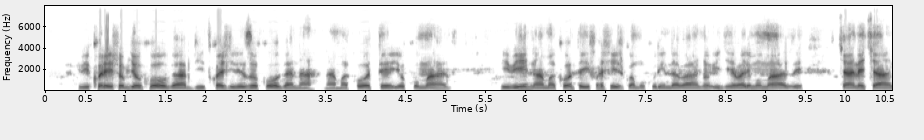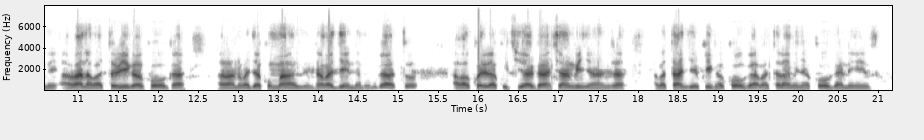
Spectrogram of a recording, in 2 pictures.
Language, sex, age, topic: Kinyarwanda, male, 18-24, education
